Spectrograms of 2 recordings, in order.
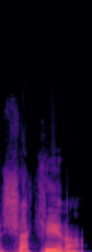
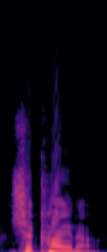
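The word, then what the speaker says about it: Shekinah: 샤키나, 셰카이나, 샤키나, 셰카이나. 발음 똑바로 해야 돼.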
